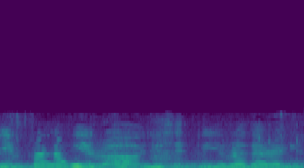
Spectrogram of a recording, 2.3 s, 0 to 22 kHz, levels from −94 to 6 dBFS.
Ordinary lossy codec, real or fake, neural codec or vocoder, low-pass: AAC, 32 kbps; real; none; 7.2 kHz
